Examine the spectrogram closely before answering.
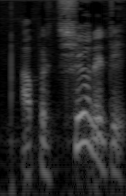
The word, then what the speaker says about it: opportunity: you for opportunity no because wherever the word opportunity occurs only the third syllable gains a stress now move on to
